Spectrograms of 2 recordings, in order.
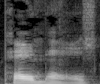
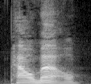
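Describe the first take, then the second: First: It is said with an American pronunciation. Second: It is said with an English pronunciation. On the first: "what we would say as like Pall Malls" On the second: "in England is pronounced something closer to Pall Mall"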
